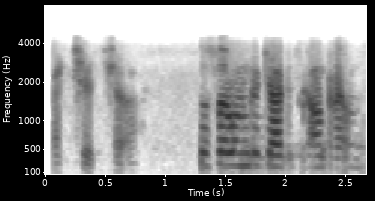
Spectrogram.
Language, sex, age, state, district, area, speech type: Urdu, male, 18-30, Uttar Pradesh, Saharanpur, urban, conversation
